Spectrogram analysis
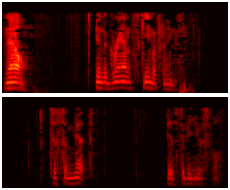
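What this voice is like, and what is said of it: Voice giving out, strained. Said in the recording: “my voice is going out there”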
